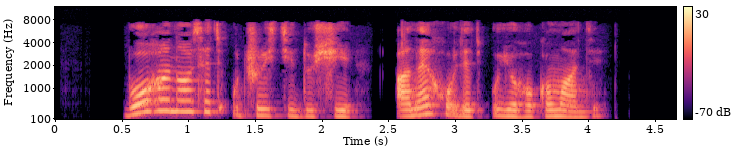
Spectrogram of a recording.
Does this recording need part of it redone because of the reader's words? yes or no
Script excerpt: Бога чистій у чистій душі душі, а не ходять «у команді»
yes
